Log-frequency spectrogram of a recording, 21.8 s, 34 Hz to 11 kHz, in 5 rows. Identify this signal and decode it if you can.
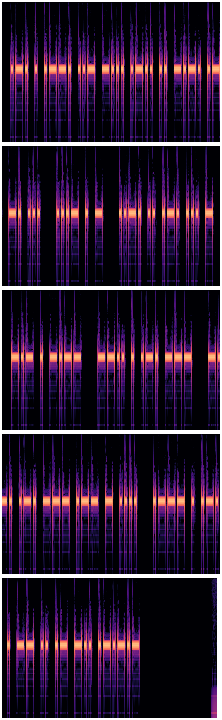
Morse code, heard as a keyed tone, about 25 wpm, 700 Hz. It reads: REPUBLICANS VET FIRST KEY ZERO GROWTH JEREMIAD.
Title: Pangram Challenge v2 - 25wpm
